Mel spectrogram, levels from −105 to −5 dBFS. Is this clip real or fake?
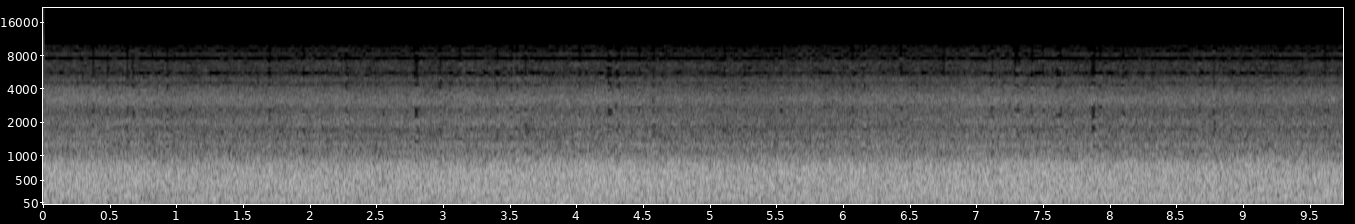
real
